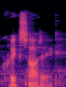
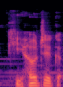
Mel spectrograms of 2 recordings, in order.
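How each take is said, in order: First: It is said like ordinary English spelling. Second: It is said like the Spanish name. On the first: It follows a long-standing English usage. "in English, for centuries, it has also been alternatively pronounced as quixotic" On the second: It follows the original Spanish name. "Quixotic obviously comes from Don Quixote de la Mancha"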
